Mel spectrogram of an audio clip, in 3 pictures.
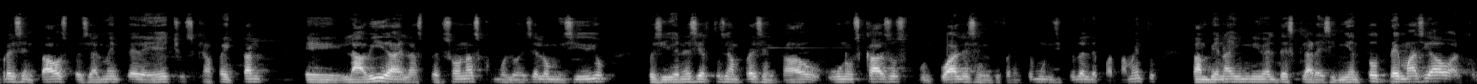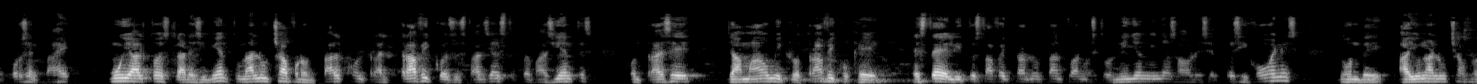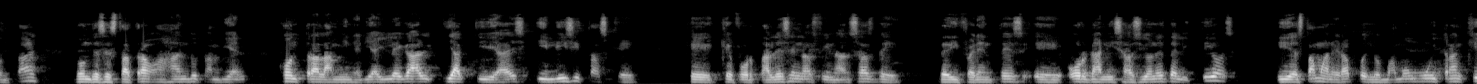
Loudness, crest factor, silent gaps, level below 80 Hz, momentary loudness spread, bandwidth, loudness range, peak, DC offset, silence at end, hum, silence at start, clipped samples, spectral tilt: -19 LUFS; 18 dB; none; -60 dBFS; 15 LU; 12 kHz; 5 LU; 0 dBFS; under 0.1%; 0 s; none; 0.05 s; under 0.1%; -5.5 dB/octave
